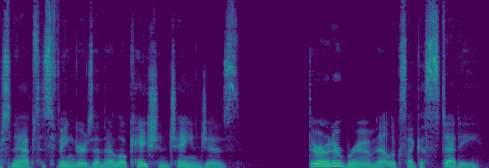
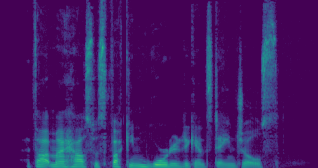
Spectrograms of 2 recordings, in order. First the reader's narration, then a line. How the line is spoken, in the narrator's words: snaps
